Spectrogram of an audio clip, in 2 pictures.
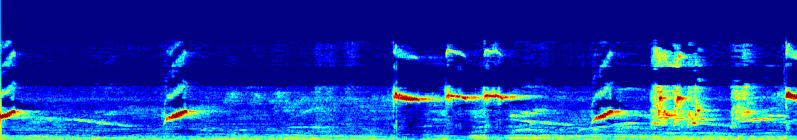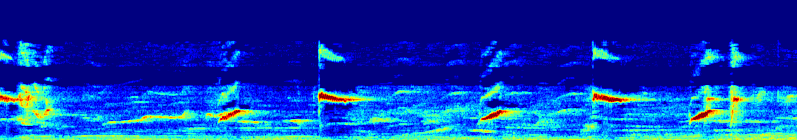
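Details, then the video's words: Ruby-cheeked sunbird from Sumatra with scattered high rising chips and brief descending whistles, plus a short burst of scratchy noise midway, over steady low background hum. "Konin Gacor Kolibri Ninja Asli Sumatera"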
